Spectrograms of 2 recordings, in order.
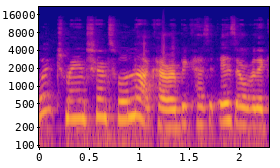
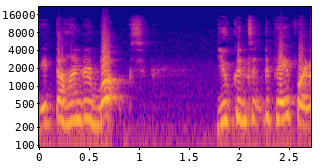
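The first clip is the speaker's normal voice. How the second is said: higher, louder imitation of a Russian pharmacist; Russian accent; 6 semitones higher, 4 dB louder than usual. Pharmacist telling the patient about the price, imitated Russian accent. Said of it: "and she's Russian".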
